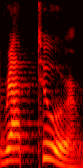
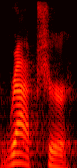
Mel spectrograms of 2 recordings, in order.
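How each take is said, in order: First: "raptur" sounded out as a Latin word; Latin-style "raptur", t not softened to ch; Latin pronunciation. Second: Said in the usual way. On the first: Shown as a demonstration. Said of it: "in Latin, it's the word". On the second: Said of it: "So there's that word rapture".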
